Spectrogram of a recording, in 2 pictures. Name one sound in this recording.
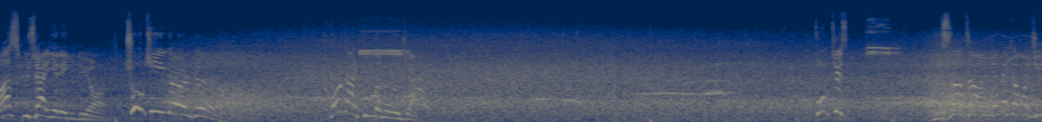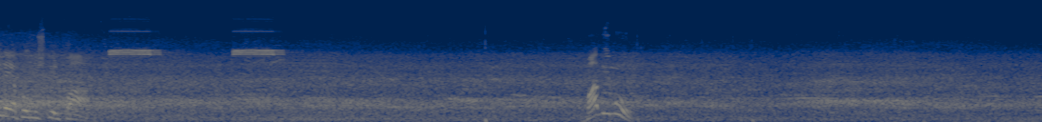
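A stadium crowd roars and cheers throughout.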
